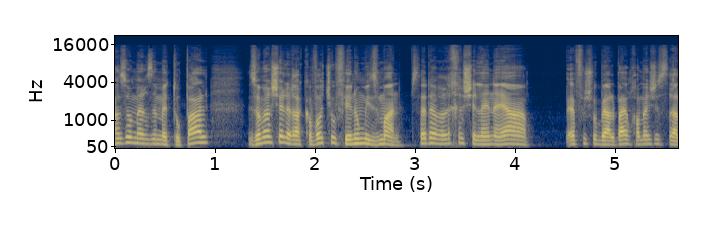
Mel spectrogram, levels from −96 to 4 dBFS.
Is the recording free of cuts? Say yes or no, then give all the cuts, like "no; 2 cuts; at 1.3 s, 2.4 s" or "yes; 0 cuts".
yes; 0 cuts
